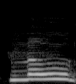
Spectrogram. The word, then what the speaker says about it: Moog: But it's looking at documentaries with him and little things that he does, because he always used Moogs, but he had like Moog, pronounce it correctly.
